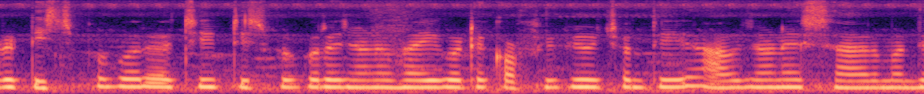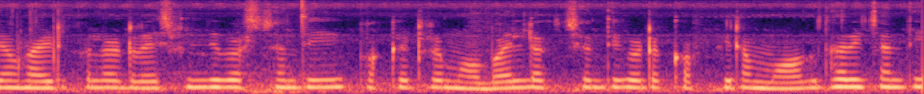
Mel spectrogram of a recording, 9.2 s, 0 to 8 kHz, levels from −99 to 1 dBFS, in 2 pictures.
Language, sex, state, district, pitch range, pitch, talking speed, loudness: Odia, female, Odisha, Malkangiri, 215-235 Hz, 225 Hz, 190 wpm, -16 LUFS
